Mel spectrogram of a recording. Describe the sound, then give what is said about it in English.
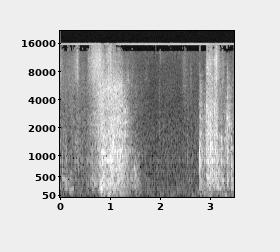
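A front door being opened after junk is cleared aside from it, heard as a couple of broad scraping, rustling bursts separated by a quieter gap. “and opens the door.”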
